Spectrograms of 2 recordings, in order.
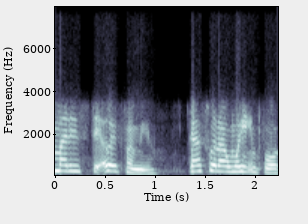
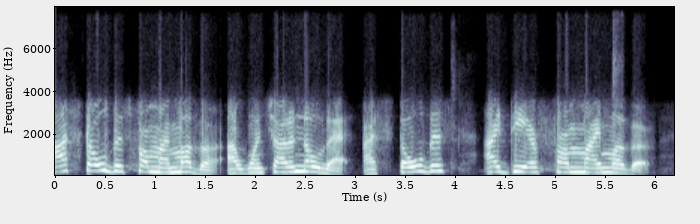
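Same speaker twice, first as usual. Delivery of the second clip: ordinary talk, nothing marked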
